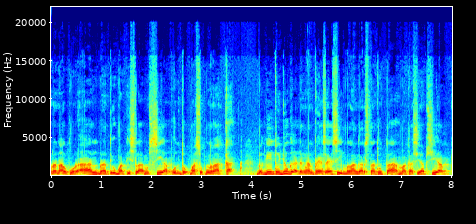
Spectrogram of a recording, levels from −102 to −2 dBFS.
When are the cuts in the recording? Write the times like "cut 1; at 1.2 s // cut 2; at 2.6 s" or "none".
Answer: none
